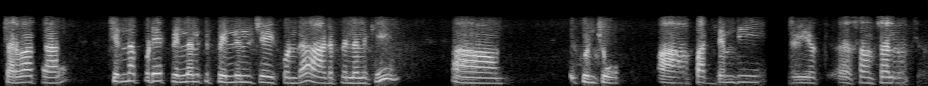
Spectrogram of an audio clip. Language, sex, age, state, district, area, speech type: Telugu, male, 45-60, Andhra Pradesh, Kurnool, urban, conversation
